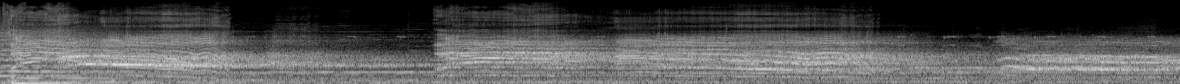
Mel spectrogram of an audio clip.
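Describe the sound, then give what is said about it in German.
A man screams in horror and pain after an ice-axe blow to the skull. The cry is loud, sustained and wavering, and carries rich harmonics across the whole stretch, dipping briefly twice before surging again. “Der Schrei des Entsetzens und des Schmerzes erschütterte die Fundamente der Festung in der Calle Vienna”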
